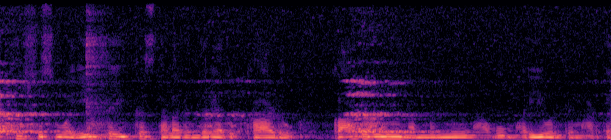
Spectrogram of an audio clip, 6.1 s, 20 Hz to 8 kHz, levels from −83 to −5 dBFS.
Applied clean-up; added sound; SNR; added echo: none; Breathing; 11 dB; reverberation time 0.3 s.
